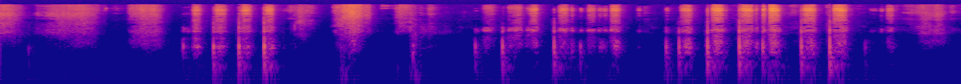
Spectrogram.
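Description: A pencil sketches the edge of a headband on a flat white drawing sheet with quick, repeated strokes. Each stroke makes a short, dry, scratchy rasp with a bright hiss. The strokes fall in uneven bursts, some longer swishes and some quick dabs, all quiet and close with almost no ring after each one.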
